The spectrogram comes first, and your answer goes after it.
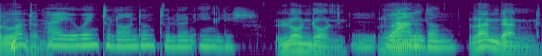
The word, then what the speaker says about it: London: London I went to London to learn English London London London to London London the first syllable and the second syllable are pronounced identically la la London London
